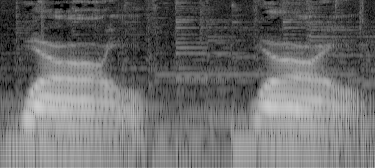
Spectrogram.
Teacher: you're using American pronunciation the r is rotic meaning the tongue is curved back and you roll the r in a sense so it sounds like Whirl Whirl the L in world is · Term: rhotic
